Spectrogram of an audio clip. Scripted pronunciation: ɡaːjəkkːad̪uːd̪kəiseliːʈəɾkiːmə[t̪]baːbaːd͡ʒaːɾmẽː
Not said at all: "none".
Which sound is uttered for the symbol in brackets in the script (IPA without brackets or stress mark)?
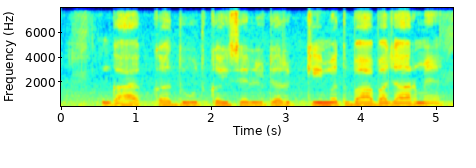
t̪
